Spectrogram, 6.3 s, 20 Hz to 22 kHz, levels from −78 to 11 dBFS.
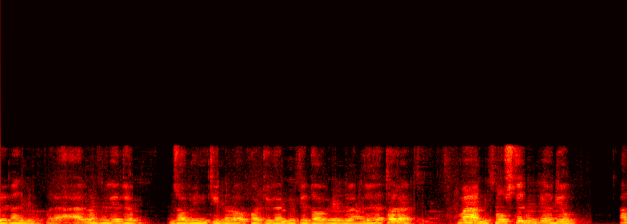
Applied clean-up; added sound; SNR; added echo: neural separator model SepFormer DNS4.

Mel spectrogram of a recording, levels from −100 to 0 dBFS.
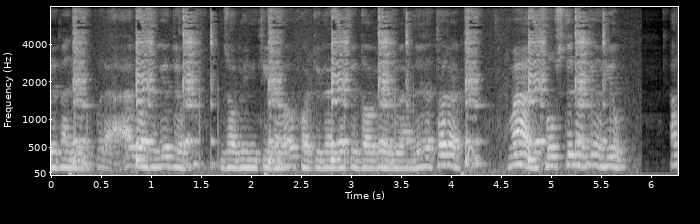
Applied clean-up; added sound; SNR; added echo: none; Fart; 3 dB; reverberation time 0.2 s.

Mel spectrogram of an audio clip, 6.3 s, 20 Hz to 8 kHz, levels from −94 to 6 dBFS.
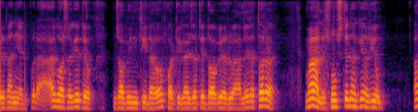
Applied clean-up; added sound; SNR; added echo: none; none; none; none.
